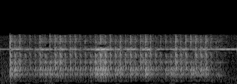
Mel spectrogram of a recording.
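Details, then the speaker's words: Stromberg Carlson 2-1553 rotary wall telephone after repair and conversion, final checks, ringing the unit: even rapid clean bell ringing with no rattle or buzz, ringer healthy. "we want to go ahead and start our final checks so we'll go ahead and ring the unit will let that go a few times"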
